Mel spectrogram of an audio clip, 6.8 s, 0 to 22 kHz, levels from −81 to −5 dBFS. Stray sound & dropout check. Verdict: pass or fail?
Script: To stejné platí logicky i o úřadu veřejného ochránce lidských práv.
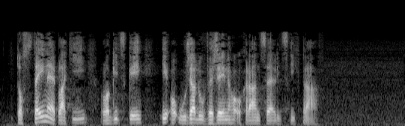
pass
